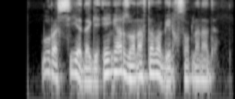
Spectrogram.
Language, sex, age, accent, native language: Uzbek, male, 18-24, Andijon, Uzbek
